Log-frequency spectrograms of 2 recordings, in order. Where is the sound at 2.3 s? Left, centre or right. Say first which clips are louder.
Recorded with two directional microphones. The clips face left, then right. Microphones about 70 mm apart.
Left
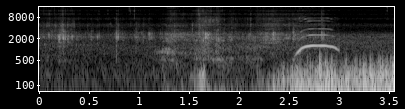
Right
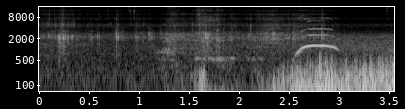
Right 1 dB; centre.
